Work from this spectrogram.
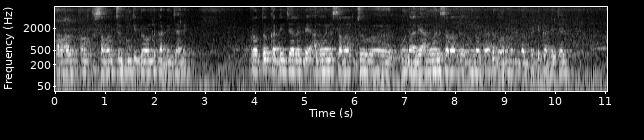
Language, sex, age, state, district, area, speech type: Telugu, male, 45-60, Andhra Pradesh, Kadapa, rural, spontaneous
